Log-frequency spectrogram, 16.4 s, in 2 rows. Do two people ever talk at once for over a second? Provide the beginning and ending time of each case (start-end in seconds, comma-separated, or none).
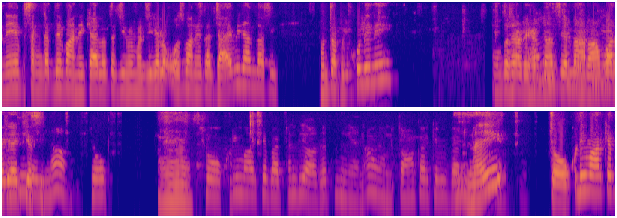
7.1-8.7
